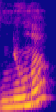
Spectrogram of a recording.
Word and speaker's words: pneuma: from two greek words the first greek word is numa and it's spelled p-n-e-u-m-a and it means spirit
